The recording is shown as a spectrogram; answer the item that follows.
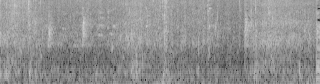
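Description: Wind gusting on the microphone over the low rumble of a passing motorboat, with water sloshing against the side of a small boat.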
